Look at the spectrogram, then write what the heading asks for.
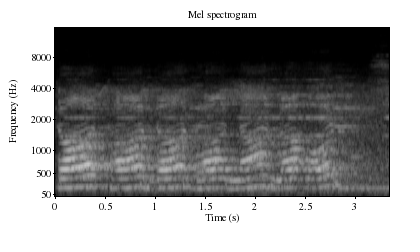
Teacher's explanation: ये जितने वर्ड है दंत से बोले जाते हैं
